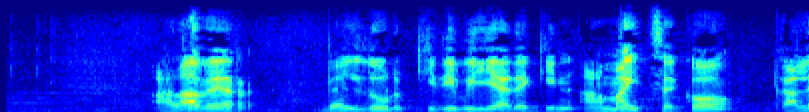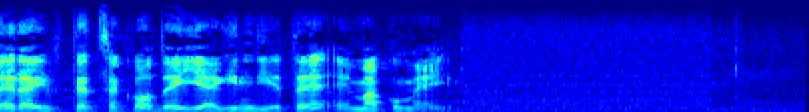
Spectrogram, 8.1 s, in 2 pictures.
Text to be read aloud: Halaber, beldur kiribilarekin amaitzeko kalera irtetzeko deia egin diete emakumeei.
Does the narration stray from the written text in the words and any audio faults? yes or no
no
